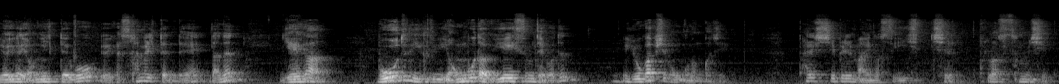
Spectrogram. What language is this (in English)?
Korean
